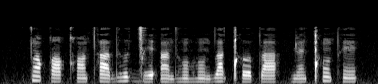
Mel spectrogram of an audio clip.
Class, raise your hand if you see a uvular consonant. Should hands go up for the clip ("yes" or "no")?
yes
